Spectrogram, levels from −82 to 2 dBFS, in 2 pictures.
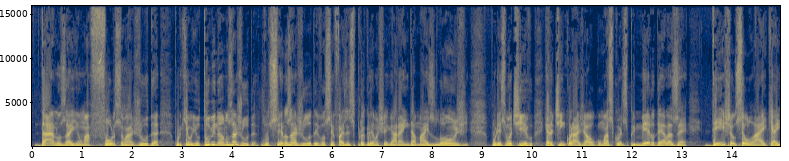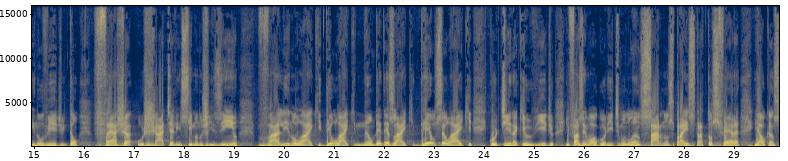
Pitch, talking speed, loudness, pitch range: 175 Hz, 160 wpm, -14 LUFS, 150-190 Hz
